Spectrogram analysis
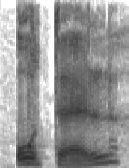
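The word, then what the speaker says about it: hôtel: took on purpose this otel okay because it starts with Ash but remember that in French we don't pronounce Ash okay so basically the first sound of the word is the vowel o okay so for the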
